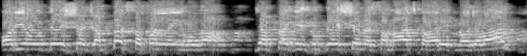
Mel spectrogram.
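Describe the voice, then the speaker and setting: A man's extremely high-pitched voice, fairly slow and monotone with flat intonation, amid noticeable background noise and audible room echo. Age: young. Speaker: political activist. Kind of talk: political speech. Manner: impassioned, rousing.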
